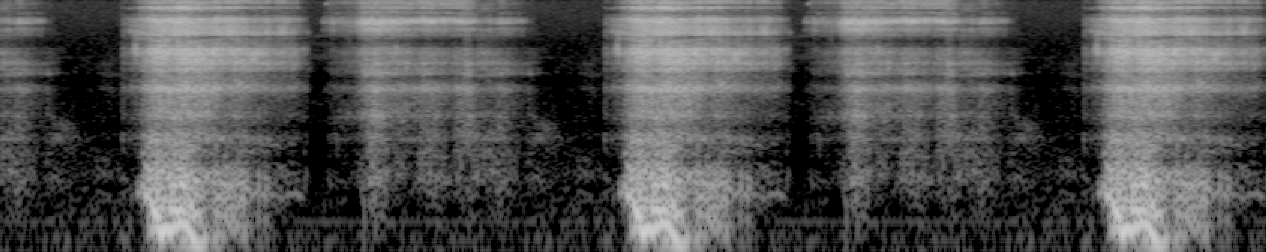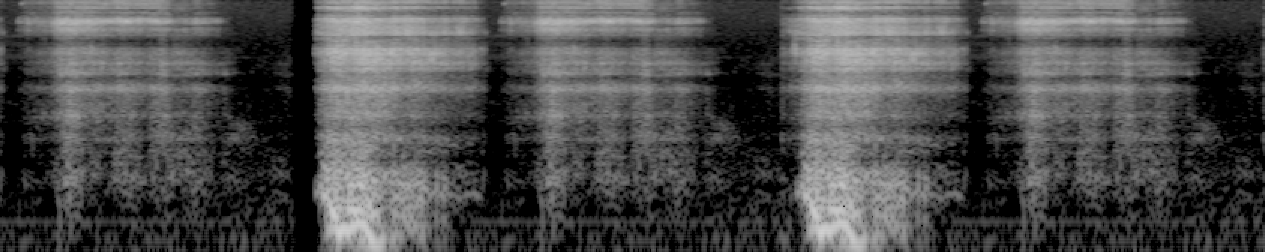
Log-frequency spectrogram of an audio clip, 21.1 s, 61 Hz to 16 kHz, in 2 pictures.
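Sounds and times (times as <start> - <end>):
soft breath: 0.0 - 21.0
loud low snores: 1.0 - 4.4, 5.0 - 12.5, 13.2 - 16.5, 17.1 - 20.6.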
